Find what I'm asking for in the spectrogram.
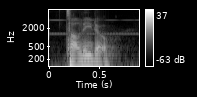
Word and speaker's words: Toledo: Toledo, Toledo, Toledo.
